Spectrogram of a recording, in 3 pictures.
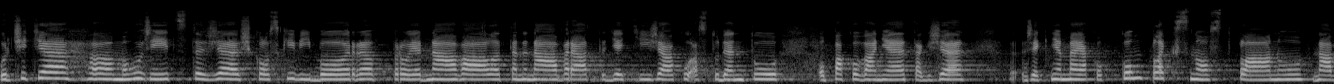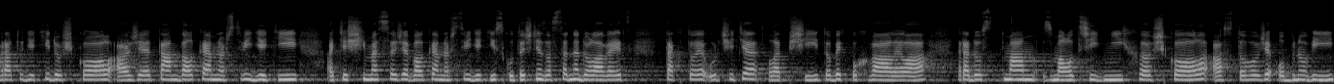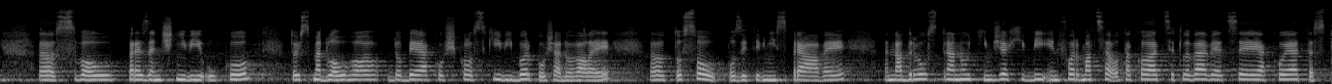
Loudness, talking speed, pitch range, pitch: -26 LUFS, 130 wpm, 210-235 Hz, 220 Hz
